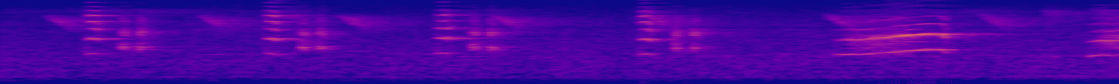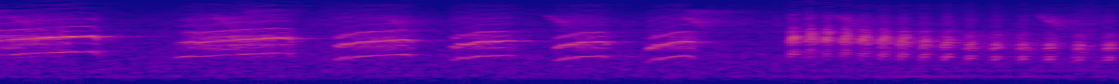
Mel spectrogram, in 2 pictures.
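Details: Long-tailed shrike, called a fierce cendet with a rich voice: spaced chip notes give way to rising, slurred, nasal whistles, then a harsh rapid rasping rattle at the end.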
